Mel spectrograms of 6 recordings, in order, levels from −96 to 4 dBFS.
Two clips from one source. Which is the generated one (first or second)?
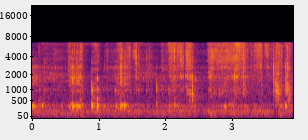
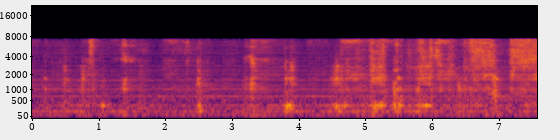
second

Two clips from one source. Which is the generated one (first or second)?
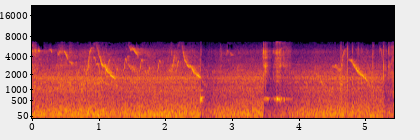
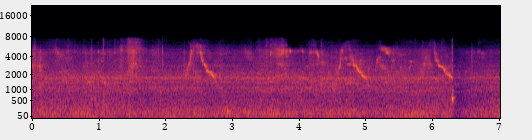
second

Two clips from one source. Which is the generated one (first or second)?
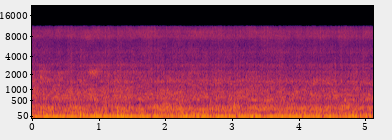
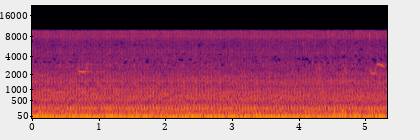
first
